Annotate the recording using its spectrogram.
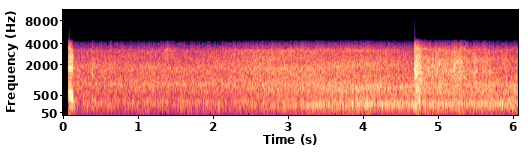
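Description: A BMX bike rolling up, its noise slowly growing louder, then a single sharp metallic clank about three-quarters of the way through as the pegs hit the rail, followed by scraping as they grind along it.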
